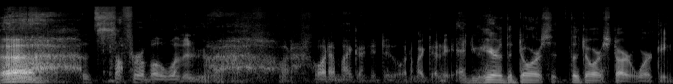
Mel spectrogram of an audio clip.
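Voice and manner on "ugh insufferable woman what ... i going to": low, grumpy grumbling, muttered. Voicing the mayor Ellis coming up the stairs; Ellis grumbling to himself. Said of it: "grumbling to himself".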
